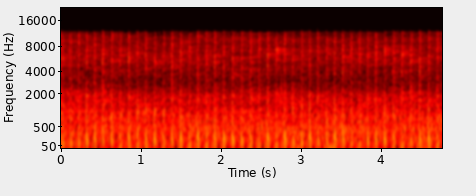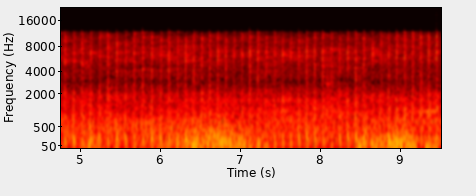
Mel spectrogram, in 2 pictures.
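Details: Yamaha Virago XV920 café racer project on first start after rework, no grinding noise, an unexplained clicking also heard: uneven, lumpy V-twin idle with loud sharp pops every few seconds; backfiring, carburetors need syncing.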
